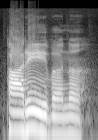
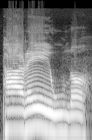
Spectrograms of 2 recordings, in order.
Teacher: in this dialect, the schwa sound is replaced with the u sound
